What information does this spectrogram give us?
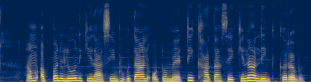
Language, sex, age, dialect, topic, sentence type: Maithili, female, 25-30, Bajjika, banking, question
